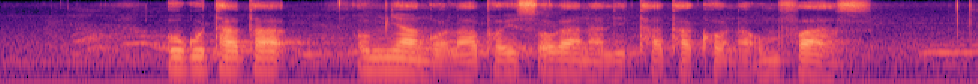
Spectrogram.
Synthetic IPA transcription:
uk̬utʰatʰaum̩ɲaŋɔlapʰɔisɔk̬analitʰatʰakʰɔnaʔṵm̩faːz̥i̥

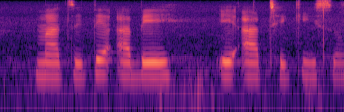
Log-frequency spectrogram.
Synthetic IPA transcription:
mat͡sʼɪtʼɪʔabɛɪʔatʰekʼiːsɪ

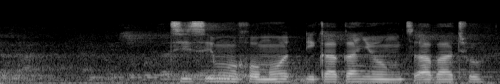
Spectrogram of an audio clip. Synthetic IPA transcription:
t͡sʰisɪmʊχʊmodikʼakʼaɲoŋ̩t͡sʼabaːtʰʊ

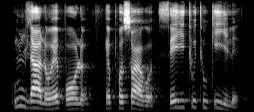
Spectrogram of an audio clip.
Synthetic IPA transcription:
um̩ɮalɔwɛb̥ʱɔlɔ | ɛpʰɔswak̬ɔsejitʰutʰuk̬iːlɛ̰

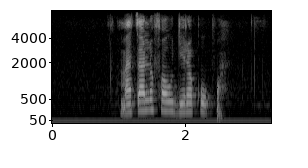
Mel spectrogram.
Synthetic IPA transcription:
mat͡salɔfaudiɾakuːpwa

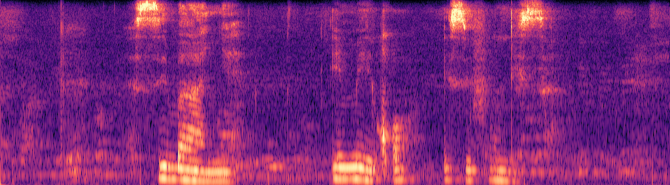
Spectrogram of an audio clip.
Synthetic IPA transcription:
siɓaɲɛ | imikʼɔ | esifundʱiːsḁ

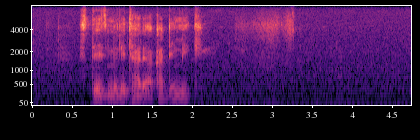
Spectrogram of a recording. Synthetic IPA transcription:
stʼetʰmilitʰariakʰadɛmikʰ

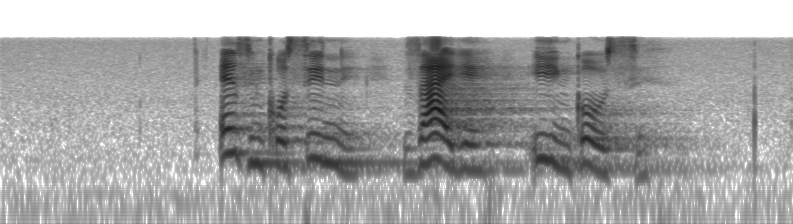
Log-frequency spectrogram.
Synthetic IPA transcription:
eziŋkʼosinizajɛijiŋkʼoːsi

